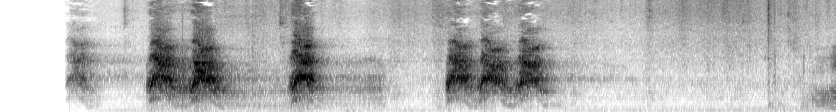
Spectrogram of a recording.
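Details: Chihuahua named Lucky Pierre, a pet dog that climbs over backyard fences, with a short run of sharp, high barks in two bursts of two to three yaps each, then a quiet tail of faint rustling.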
